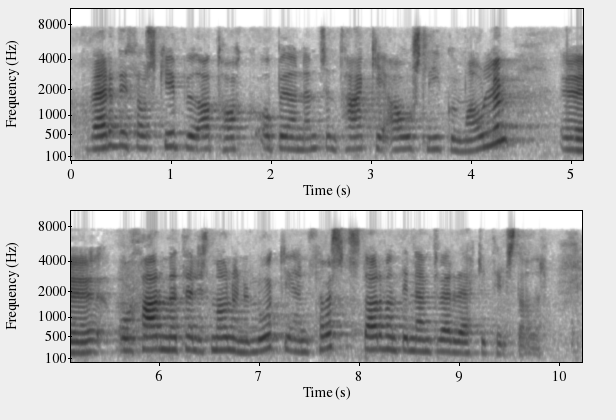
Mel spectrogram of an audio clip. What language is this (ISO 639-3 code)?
isl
